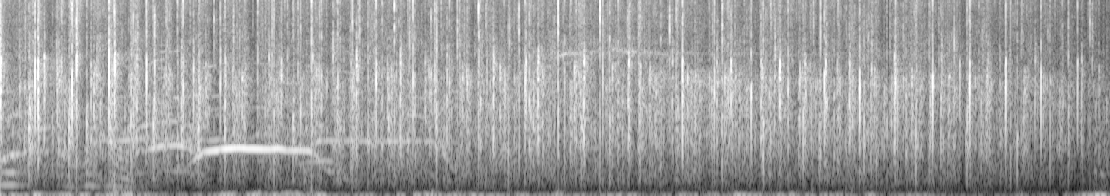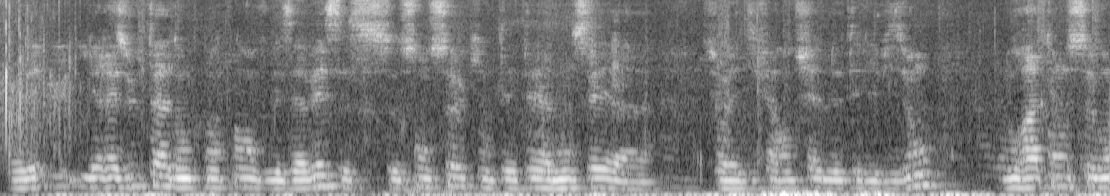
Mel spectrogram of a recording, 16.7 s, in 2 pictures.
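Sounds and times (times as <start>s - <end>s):
audience applause: 0.0s - 9.0s
speech: 8.4s - 16.6s.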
